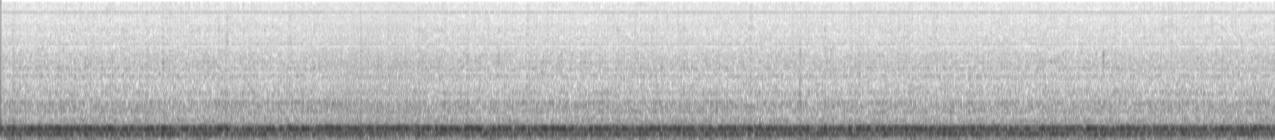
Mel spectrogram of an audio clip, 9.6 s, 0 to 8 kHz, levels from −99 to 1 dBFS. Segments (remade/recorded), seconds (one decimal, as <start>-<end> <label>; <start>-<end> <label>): 0.0-2.4 recorded; 2.4-3.1 remade; 3.1-9.6 recorded

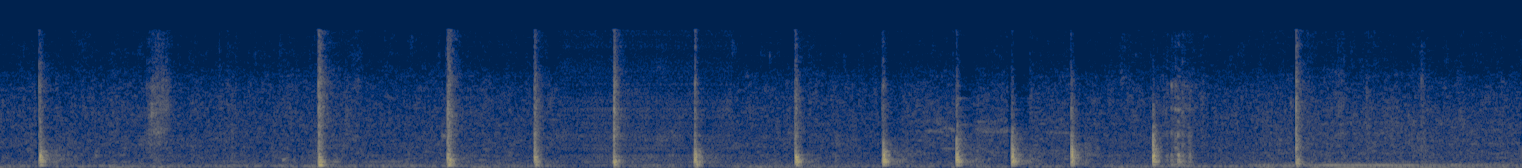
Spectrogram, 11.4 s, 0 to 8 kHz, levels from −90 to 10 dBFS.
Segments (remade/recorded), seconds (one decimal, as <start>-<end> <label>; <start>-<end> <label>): 0.0-4.2 recorded; 4.2-5.5 remade; 5.5-11.4 recorded

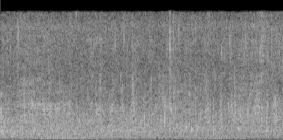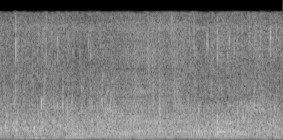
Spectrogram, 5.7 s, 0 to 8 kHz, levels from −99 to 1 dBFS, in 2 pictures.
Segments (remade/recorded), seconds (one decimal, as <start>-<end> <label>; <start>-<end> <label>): 0.0-4.0 recorded; 4.0-4.7 remade; 4.7-5.7 recorded

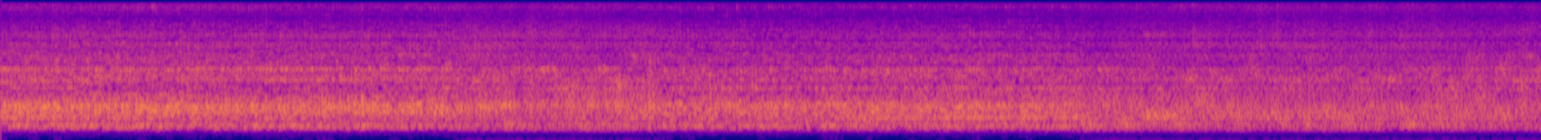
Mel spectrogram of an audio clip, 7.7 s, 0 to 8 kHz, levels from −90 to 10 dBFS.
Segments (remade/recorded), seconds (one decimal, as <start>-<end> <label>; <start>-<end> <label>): 0.0-2.3 recorded; 2.3-3.3 remade; 3.3-5.4 recorded; 5.4-7.7 remade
